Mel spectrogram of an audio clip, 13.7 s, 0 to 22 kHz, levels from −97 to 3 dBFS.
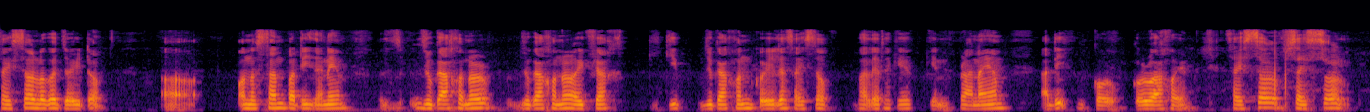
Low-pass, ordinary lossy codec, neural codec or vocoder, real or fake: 7.2 kHz; MP3, 64 kbps; none; real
